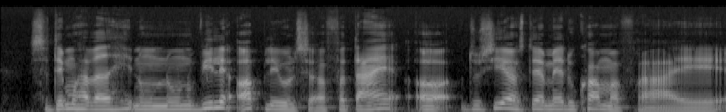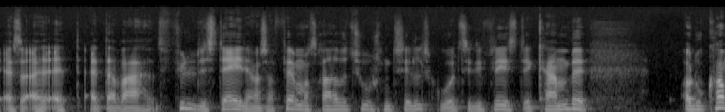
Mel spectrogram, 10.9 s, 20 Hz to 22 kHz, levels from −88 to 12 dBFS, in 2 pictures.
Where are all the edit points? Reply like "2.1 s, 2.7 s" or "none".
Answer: none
